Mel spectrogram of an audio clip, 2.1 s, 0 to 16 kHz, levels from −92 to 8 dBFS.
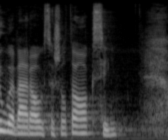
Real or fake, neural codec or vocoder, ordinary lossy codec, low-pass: fake; vocoder, 44.1 kHz, 128 mel bands every 256 samples, BigVGAN v2; none; 14.4 kHz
